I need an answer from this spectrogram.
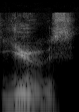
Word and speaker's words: Iuz: ooze, How do you say that name? And as I say IUZ, and he says, ooze. it's use, like use guys.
